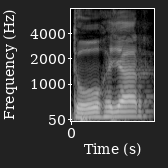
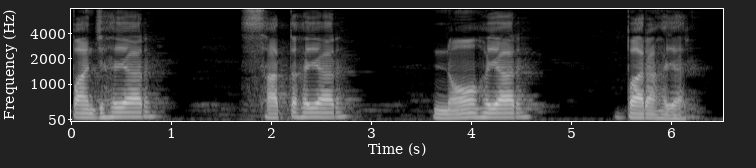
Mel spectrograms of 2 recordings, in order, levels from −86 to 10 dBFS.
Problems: continuous background conversations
